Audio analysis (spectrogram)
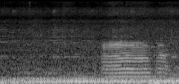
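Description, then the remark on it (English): A lawnmower engine drones steadily as the side lot is mowed, its low rumble constant throughout, with a brief higher-pitched whine rising over it partway through. “But we have a lawnmower coming and no trophy.”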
